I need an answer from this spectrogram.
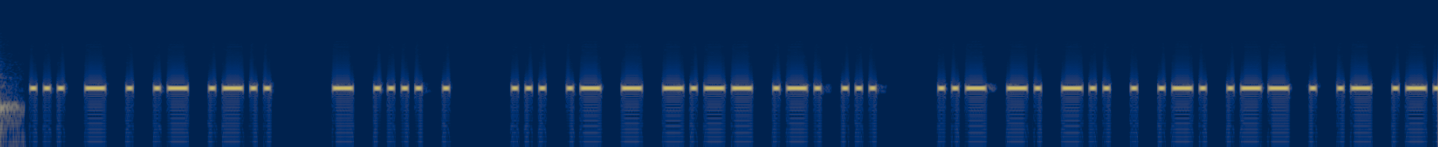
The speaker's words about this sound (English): could you just edit in Morse code for steal the satyr's underwear, please?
